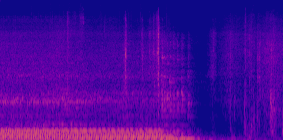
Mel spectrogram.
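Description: Even, steady engine note drops away cleanly at key-off, leaving only faint ticks and handling noise; runs and shuts down normally.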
